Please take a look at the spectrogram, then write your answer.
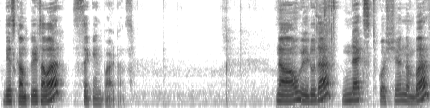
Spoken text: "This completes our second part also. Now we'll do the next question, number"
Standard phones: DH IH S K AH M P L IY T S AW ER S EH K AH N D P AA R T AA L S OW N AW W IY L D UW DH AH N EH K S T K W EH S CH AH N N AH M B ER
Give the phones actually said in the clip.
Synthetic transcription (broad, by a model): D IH S K AH M P L IY T S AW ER S EH K AH N D P AA R T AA S N AW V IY L D UW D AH N EH K S T K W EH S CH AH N N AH M B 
